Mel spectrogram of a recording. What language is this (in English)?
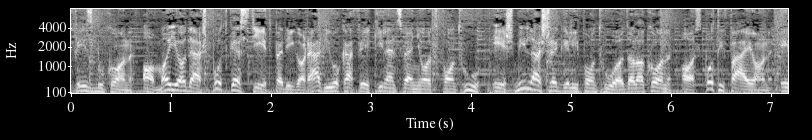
Hungarian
